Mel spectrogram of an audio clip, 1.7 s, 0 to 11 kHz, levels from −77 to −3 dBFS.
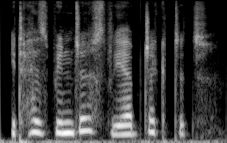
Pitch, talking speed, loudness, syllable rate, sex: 240 Hz, 175 wpm, -15 LUFS, 5.4 syllables/s, female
